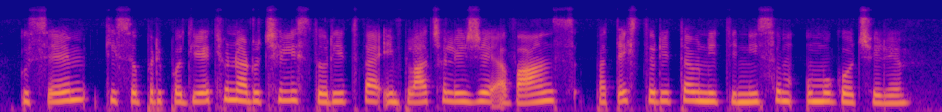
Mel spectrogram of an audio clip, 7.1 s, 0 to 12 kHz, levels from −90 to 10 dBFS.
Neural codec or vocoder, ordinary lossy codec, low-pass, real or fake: none; Opus, 24 kbps; 7.2 kHz; real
